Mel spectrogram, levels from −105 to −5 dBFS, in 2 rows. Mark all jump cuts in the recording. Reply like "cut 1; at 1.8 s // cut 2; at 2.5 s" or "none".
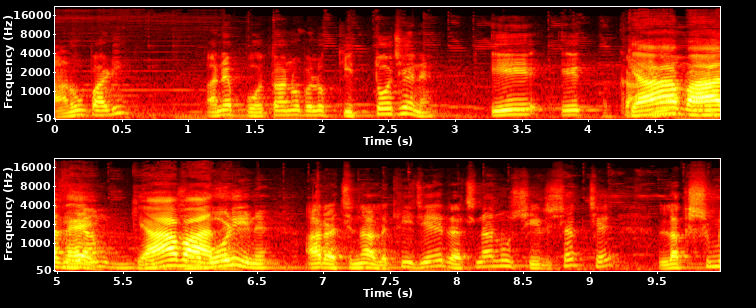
none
